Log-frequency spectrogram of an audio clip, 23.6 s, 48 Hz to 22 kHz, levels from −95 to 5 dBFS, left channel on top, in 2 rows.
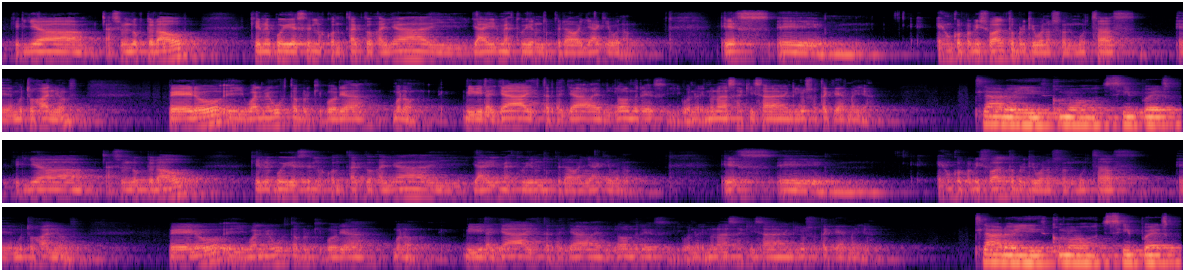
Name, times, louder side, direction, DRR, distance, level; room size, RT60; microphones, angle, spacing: voice 1, 0.0-1.9 2.5-6.3 6.7-6.9 7.2-8.7 9.4-11.3 11.8-12.6 13.5-16.1 16.4-20.5, left 4 dB, 85° left, 0.5 m, -28 dB
voice 2, 21.6-23.5, equal, 35° right, 0.8 m, -21 dB
8.6 x 7.4 x 2.3 m
head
